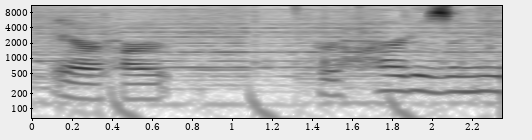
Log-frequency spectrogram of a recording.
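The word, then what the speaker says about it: Earhart: be cool name too airart even though it's pronoun you know it's spelled with an E it's like well that's a great great name for a pilot air heart her heart is in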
